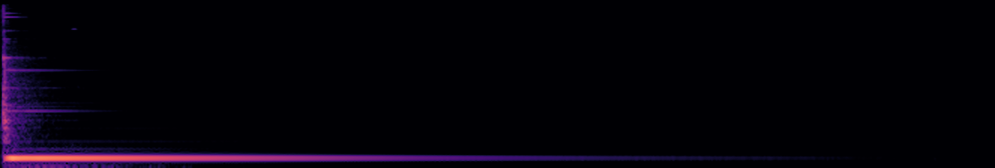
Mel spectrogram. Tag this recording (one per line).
bell
celesta
chimes
keyboard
